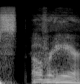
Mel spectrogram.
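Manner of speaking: put-on whisper. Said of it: "and he'd whisper".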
